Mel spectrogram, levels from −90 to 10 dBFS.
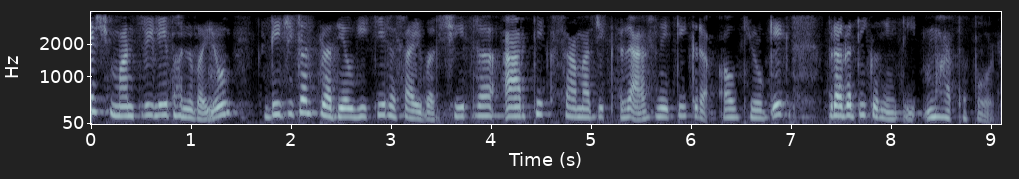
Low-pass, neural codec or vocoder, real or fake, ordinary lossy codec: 3.6 kHz; codec, 16 kHz, 4 kbps, X-Codec, HuBERT features, trained on balanced general audio; fake; AAC, 24 kbps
